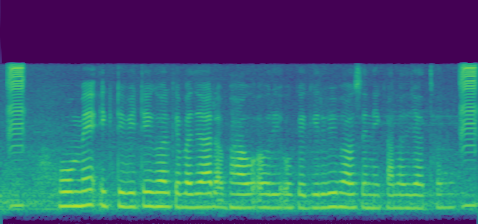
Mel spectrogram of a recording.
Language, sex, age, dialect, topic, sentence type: Bhojpuri, female, 31-35, Northern, banking, statement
